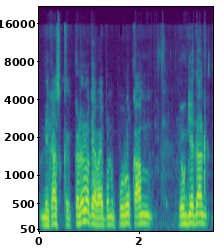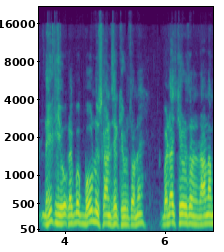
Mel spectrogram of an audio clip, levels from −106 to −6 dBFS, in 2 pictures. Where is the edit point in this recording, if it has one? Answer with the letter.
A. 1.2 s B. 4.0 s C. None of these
B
